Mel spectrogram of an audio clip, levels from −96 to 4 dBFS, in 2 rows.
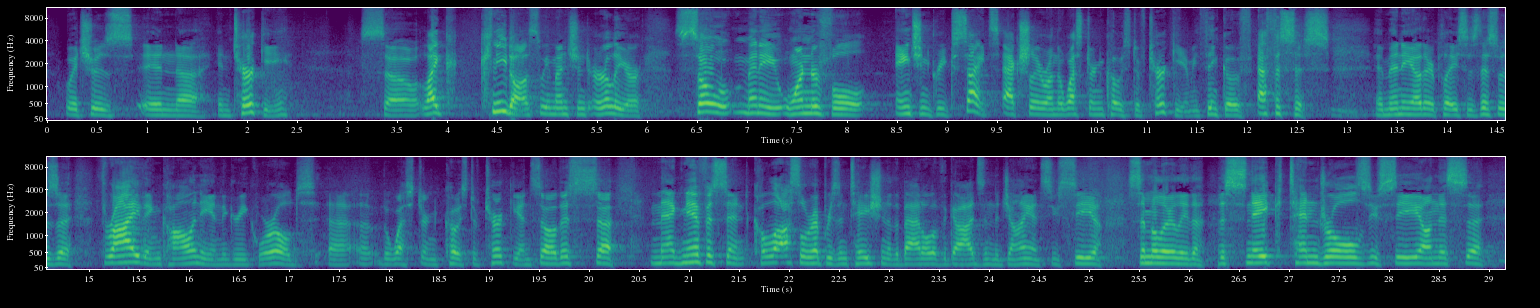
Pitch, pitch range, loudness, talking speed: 175 Hz, 160-190 Hz, -25 LUFS, 165 wpm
